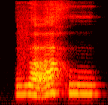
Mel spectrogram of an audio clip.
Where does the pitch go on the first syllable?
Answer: rising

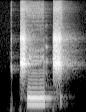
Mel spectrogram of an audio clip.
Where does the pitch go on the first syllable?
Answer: high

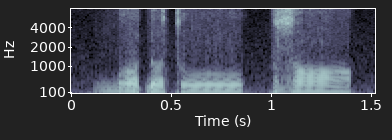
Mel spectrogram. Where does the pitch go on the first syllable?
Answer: high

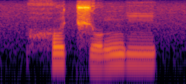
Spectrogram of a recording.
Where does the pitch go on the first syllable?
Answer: high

